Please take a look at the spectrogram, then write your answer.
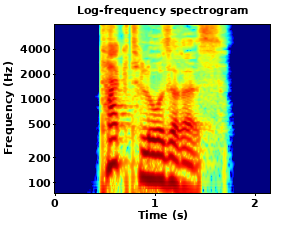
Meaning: strong/mixed nominative/accusative neuter singular comparative degree of taktlos
- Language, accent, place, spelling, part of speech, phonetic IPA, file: German, Germany, Berlin, taktloseres, adjective, [ˈtaktˌloːzəʁəs], De-taktloseres.ogg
